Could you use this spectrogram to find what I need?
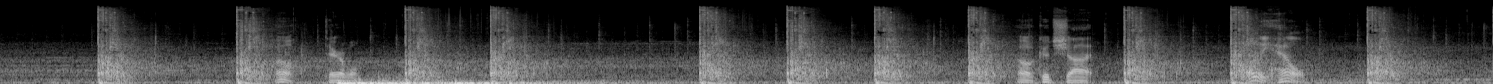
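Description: Gunshots ring out one after another, each with a short echo.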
